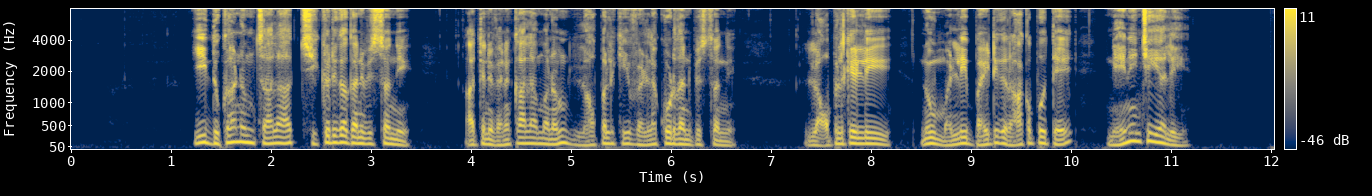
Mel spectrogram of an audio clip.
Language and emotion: Telugu, fearful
